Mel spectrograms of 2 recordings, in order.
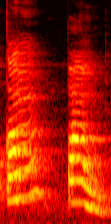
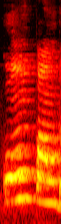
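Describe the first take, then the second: First: कंपाउंड begun with "kum", in two clear parts; short "uh" in the first syllable of कंपाउंड; corrected first vowel. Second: कंपाउंड with an "o" in the first syllable, "kom-paund"; कंपाउंड begun as "kom"; wrong first vowel. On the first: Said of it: "कंपाउंड मत बोलिए इसको". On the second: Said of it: "मत बोलिए इसको". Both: Shown as a demonstration.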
